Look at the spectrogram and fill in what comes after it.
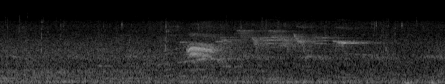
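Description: A bird calling once, loud and short, about two seconds in, followed by fainter high chirps from other birds over a steady outdoor background hiss.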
